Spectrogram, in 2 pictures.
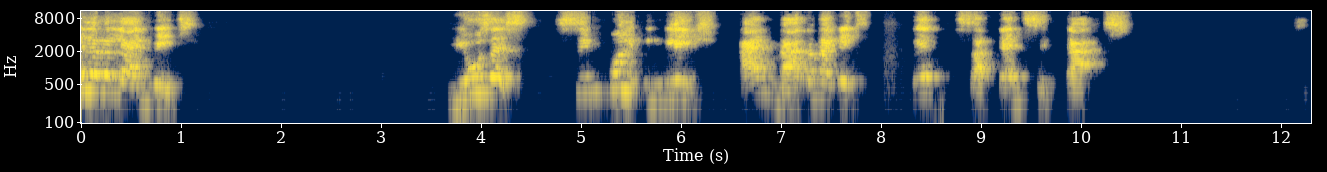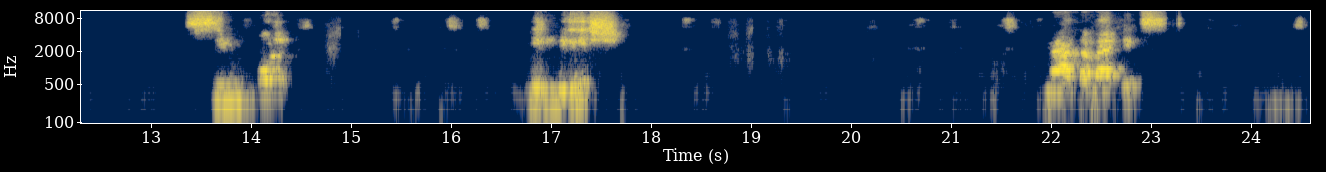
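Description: A middle-aged woman speaks calmly and clearly nearby, as if explaining.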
